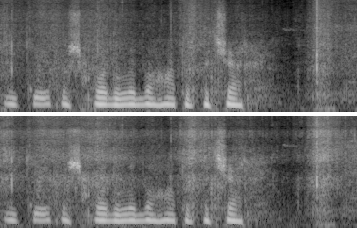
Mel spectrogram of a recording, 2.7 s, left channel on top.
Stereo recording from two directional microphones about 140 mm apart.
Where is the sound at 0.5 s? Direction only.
40° left (ahead or behind).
